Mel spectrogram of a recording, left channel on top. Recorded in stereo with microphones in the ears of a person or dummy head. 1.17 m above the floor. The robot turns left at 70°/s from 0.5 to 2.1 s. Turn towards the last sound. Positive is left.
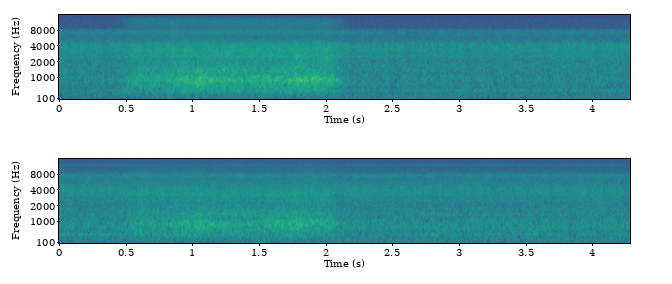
No sound to turn to.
